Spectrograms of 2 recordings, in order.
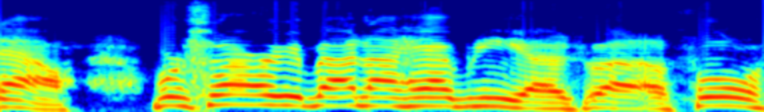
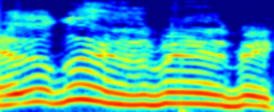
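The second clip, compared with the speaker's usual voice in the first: put-on grumpy old squatch voice, higher; 5 semitones higher than usual. Acting out a crotchety old squatch in a comic advertising bit: crotchety old squatch voice. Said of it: "a crotchety old, you know, squatch".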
